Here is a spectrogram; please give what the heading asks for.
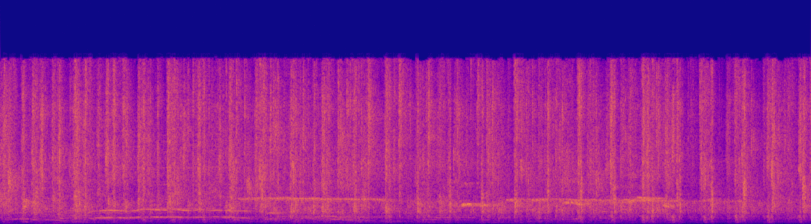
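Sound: studio audience applauding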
